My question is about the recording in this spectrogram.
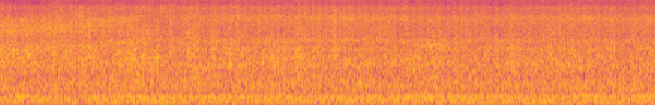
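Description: Portable drum concrete mixer running steadily, a loud continuous engine noise.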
